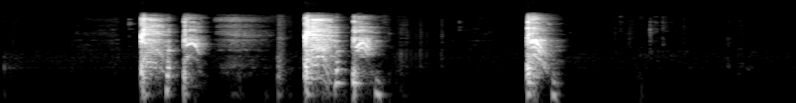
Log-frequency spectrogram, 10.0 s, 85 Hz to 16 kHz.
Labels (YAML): expert_labels:
- quality: ok
  cough_type: dry
  dyspnea: false
  wheezing: false
  stridor: false
  choking: false
  congestion: false
  nothing: true
  diagnosis: COVID-19
  severity: mild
